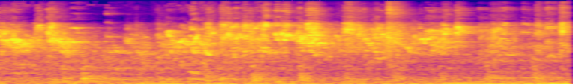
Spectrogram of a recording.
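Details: Budgerigar singing: loud, raspy squawks blended with sliding chirps in a thick, continuous warble.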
